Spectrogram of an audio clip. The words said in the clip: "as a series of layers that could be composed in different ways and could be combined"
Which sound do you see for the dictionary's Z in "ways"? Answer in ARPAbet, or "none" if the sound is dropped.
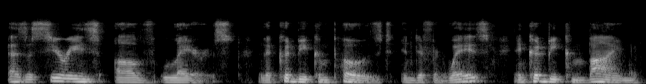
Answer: Z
